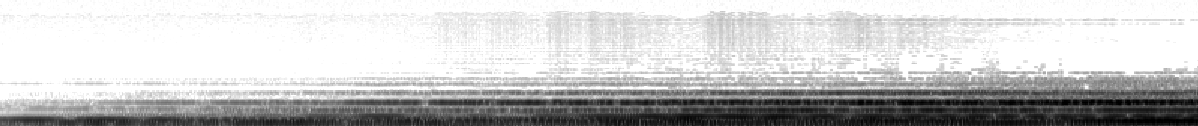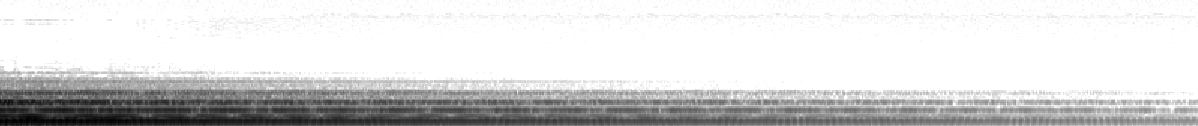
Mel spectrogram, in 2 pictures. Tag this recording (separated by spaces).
dee-m detuned horror string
